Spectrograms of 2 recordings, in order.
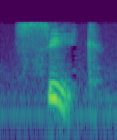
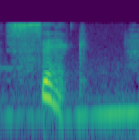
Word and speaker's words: Sikh: the name like this Sikh but my friend Bernard who follows this faith path says sick so I will say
